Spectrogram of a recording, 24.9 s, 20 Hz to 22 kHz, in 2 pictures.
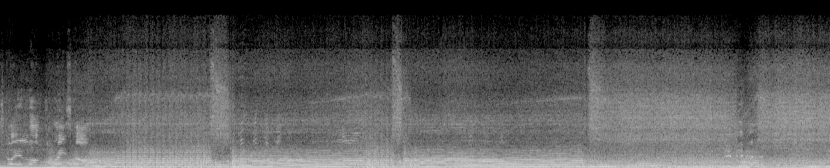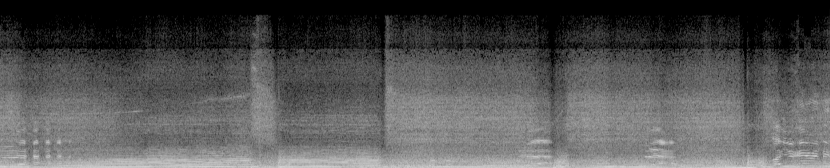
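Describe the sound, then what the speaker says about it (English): A supercharged K20-swapped Honda Civic coupe time attack car races hard, its engine climbing and dropping through repeated gear changes with a loud continuous howl, while people talk excitedly over it. "Are you hearing the sound of this K20 heaven?"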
